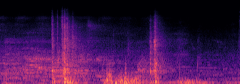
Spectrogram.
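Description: A back door opening and closing as someone walks out past a gym toward a parking lot, with two sharp knocking thuds over a busy indoor background that sounds like voices.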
